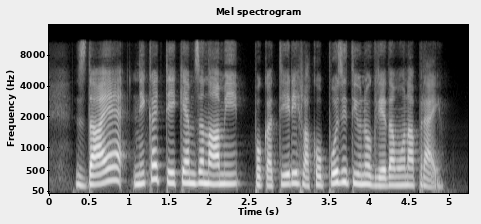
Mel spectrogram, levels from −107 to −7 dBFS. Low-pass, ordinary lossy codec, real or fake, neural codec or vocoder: 10.8 kHz; none; fake; codec, 24 kHz, 0.9 kbps, DualCodec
